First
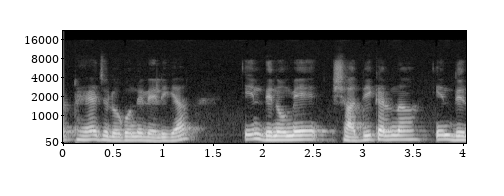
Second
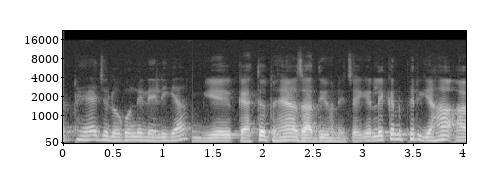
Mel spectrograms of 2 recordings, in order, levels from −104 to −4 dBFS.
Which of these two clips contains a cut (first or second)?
second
